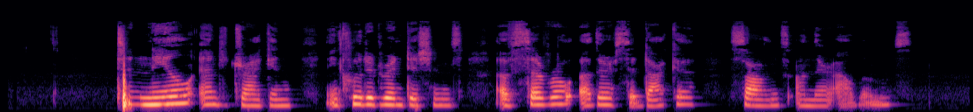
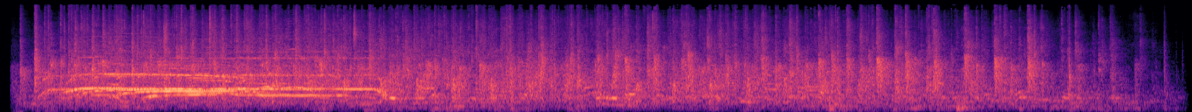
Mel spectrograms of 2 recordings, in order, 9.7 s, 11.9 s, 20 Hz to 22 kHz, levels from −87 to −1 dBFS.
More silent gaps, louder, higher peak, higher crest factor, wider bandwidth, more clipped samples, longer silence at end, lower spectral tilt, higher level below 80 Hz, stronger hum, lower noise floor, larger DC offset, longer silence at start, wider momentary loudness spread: neither; about the same, -23 LUFS vs -23 LUFS; first, 0 dBFS vs -4 dBFS; first, 24 dB vs 18 dB; second, 11 kHz vs 19.5 kHz; neither; first, 0.65 s vs 0.25 s; first, -6.5 dB/octave vs -1.5 dB/octave; first, -58 dBFS vs -66 dBFS; neither; first, -70 dBFS vs -50 dBFS; neither; first, 1.15 s vs 0.1 s; first, 18 LU vs 12 LU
